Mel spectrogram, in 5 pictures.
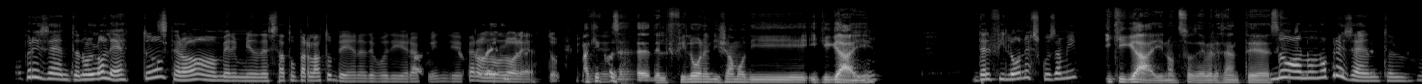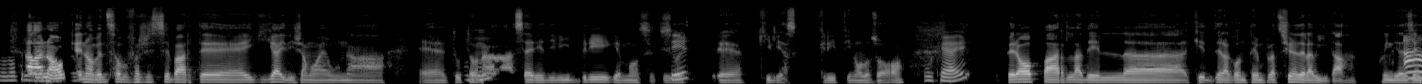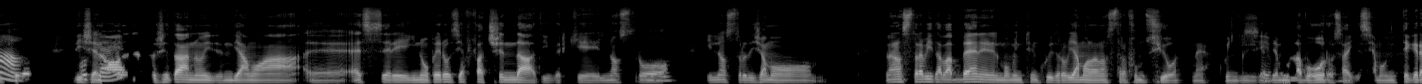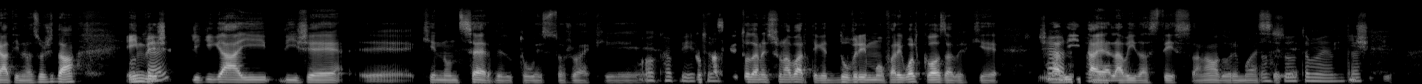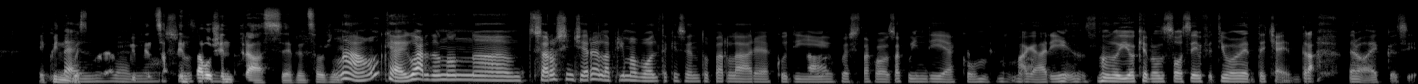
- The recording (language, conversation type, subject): Italian, unstructured, Come ti piace esprimere chi sei veramente?
- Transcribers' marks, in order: other noise; unintelligible speech; tapping; unintelligible speech; other background noise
